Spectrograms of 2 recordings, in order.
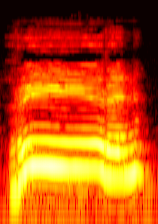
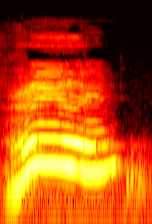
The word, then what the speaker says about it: rühren: Remember, here's for the umlaut U, we're saying U, and then we're leaving the mouth in that position and then doing E. So, rühren. And the second syllable is marked with a decrescendo. So it's rüren. We don't want to be ren, but rüren, just a schwa syllable.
